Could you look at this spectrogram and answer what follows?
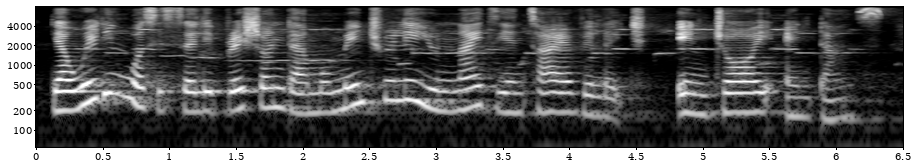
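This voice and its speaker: Mellow woman storyteller in long reverb. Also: mid-range voice. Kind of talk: scripted folktale narration. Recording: long reverb, music underneath. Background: music.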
